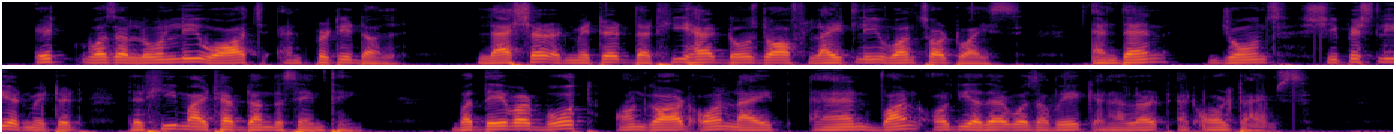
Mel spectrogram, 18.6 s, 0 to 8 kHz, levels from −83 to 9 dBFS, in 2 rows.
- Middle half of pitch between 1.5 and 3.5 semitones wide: Yes, average, 2.8 semitones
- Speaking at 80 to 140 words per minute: No, average, 170 wpm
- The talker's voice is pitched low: Yes, low, 125 Hz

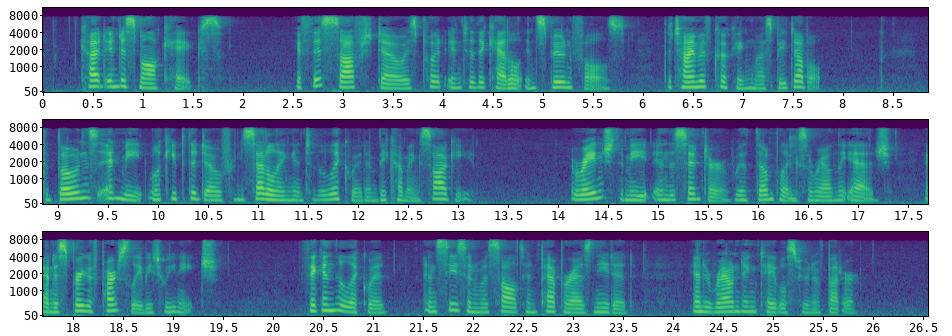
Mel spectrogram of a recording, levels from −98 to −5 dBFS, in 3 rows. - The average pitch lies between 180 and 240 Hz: Yes, medium, 185 Hz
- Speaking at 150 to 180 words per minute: Yes, average, 165 wpm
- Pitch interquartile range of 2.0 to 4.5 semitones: Yes, average, 3.9 semitones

